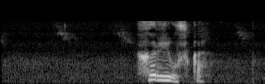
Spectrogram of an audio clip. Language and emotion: Russian, angry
